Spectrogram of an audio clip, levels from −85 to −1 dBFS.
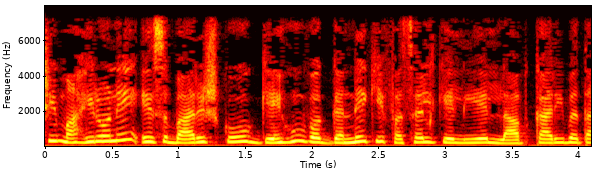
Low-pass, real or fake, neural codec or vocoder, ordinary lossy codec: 7.2 kHz; real; none; none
